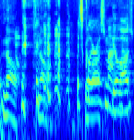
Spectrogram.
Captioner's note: laughing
